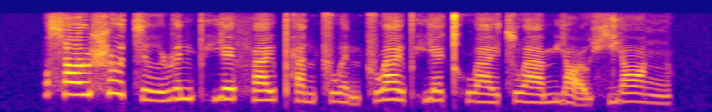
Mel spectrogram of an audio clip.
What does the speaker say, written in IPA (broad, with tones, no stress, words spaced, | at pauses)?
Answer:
sɑ˦ʊ̯ʂɤ˥˨ t͡sɹ̩˨˦ɻə˥˨npʰjɛ˥˨fa˦ɪ̯ pʰa˨˦nʈ͡ʂwə̰˨˩n ʈ͡ʂwa˥˨ɪ̯pʰjɛ˦ kʰwa˨˦ɪ̯t͡swä˨˦ mjɑ̰˨˩ʊ̯ɕjɑ˥˨ŋ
